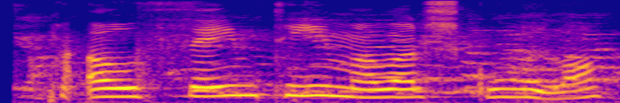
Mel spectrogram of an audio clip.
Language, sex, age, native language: Icelandic, male, 9, Icelandic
